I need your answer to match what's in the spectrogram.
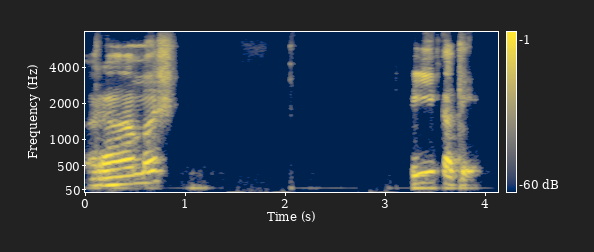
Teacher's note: Então, quando eu tenho visarga precedida dessas cerebrais aqui, a minha visarga vai se transformar na sibilante, que corresponde ao mesmo ponto de articulação desse takara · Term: sibilante cerebral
